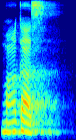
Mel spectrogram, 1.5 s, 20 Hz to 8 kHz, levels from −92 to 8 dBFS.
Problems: none marked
